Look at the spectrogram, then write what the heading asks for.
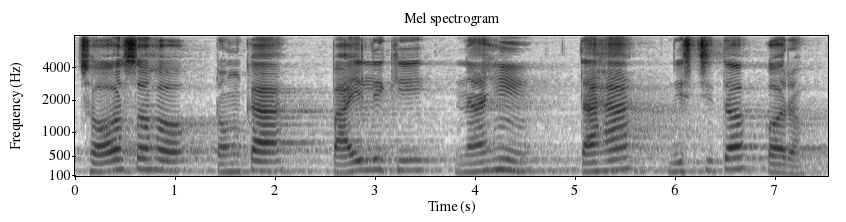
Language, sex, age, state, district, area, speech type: Odia, female, 60+, Odisha, Dhenkanal, rural, read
